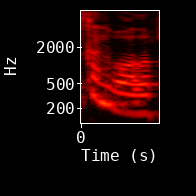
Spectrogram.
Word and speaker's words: Konvolo: Do I pronounce it correctly? Yeah. Convol. It's correct. Yeah. Yeah. And what is Convolo?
